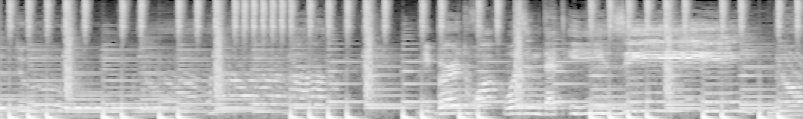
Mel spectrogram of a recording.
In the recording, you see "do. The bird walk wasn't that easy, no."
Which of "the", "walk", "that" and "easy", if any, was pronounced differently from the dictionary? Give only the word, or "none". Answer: none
